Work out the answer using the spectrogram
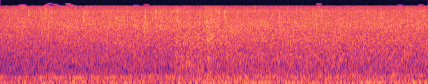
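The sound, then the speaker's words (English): Heavy rain from a fierce storm around a ship in a dramatized scene, a dense, unbroken roar of hissing noise with a low rumbling undertone that stays loud and even throughout, without voices. “This storm grows more and more fierce, and it won't be long before we are all killed.”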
